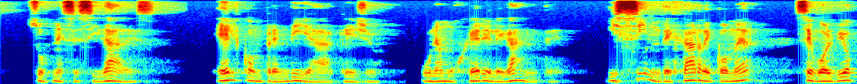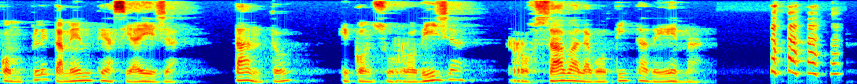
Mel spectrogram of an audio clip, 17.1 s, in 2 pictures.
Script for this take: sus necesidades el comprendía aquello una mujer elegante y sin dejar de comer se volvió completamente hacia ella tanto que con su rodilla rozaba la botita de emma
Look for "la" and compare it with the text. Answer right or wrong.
right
